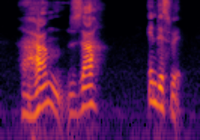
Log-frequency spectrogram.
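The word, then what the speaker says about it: همزة: Next letter is hamza. Hamza in this way. It is pronounced from the bottom part of the throat.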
